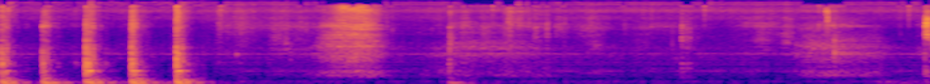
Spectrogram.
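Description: Five quick, heavy knocks on a resin vase mould, tapped to release air bubbles, followed by a single softer knock and faint rustling handling sounds.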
